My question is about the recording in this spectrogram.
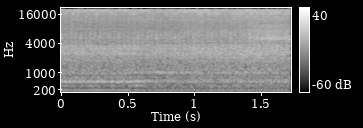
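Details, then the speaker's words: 2004-08 Acura TSX at idle after replacing the power steering pump O-rings and running five minutes: steady idle, only a faint pump whirr, no whine or groan; noise gone, though the fluid is orange and bubbling, still to be diagnosed. "as you hear it is not making the noise any longer so all it took was o-rings very easy to fix"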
